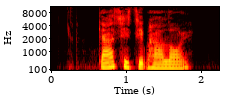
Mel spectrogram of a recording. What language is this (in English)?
Chinese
